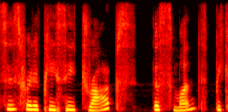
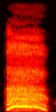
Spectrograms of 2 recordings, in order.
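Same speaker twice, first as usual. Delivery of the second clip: sharp gasp; 10 semitones higher than usual. Real, not acted. Reacts to chat message.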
